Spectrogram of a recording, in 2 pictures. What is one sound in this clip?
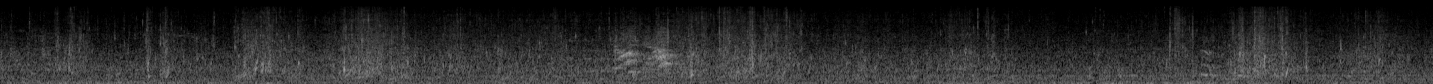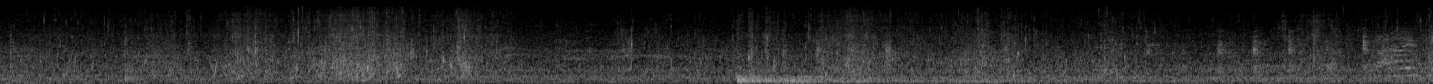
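Water splashes and rushes against the bow of a moving ship.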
